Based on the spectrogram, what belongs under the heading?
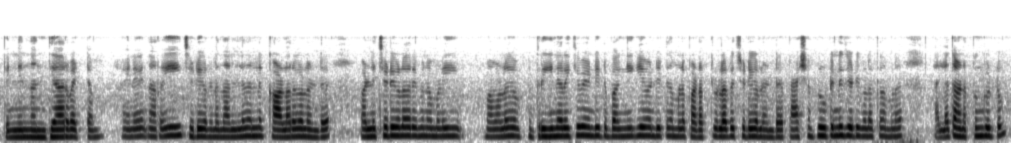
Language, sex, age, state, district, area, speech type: Malayalam, female, 60+, Kerala, Palakkad, rural, spontaneous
